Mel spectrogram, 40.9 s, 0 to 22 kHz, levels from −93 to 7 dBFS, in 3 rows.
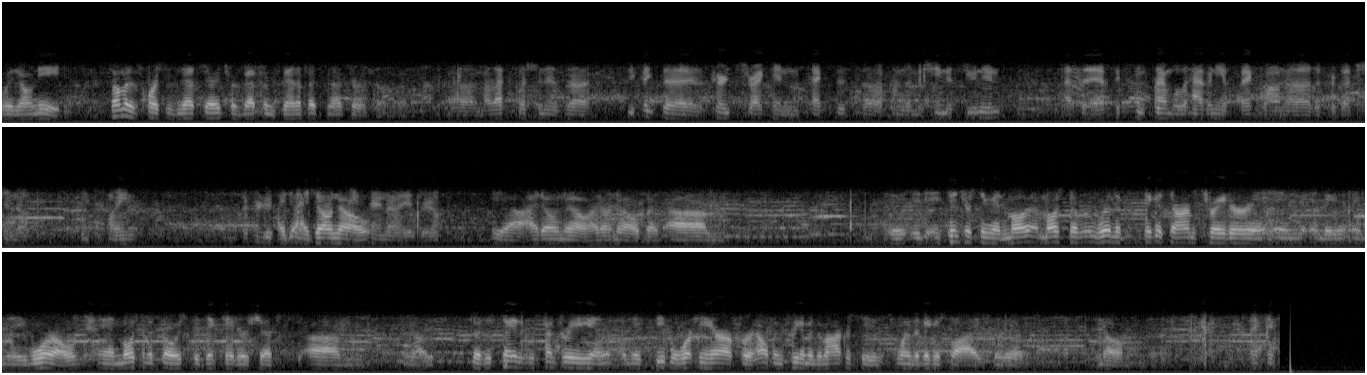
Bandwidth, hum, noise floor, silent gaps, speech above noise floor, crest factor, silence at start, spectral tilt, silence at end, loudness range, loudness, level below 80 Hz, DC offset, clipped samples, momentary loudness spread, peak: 11.5 kHz; none; -78 dBFS; none; 40 dB; 20 dB; 0 s; -6 dB/octave; 0.75 s; 10 LU; -38 LUFS; -84 dBFS; under 0.1%; under 0.1%; 16 LU; -20 dBFS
